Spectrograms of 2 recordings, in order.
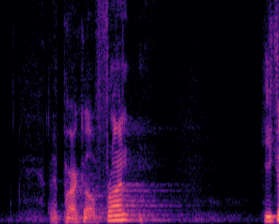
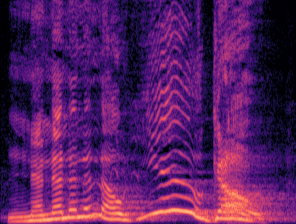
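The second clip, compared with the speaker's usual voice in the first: louder, rising no's into a shouted you go; insistent shout; 6 semitones higher, 5 dB louder, much slower than usual. Retold or imitated. Dad out-insists the other driver, building to a shout. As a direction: insist hard, building to a yell. Acted standoff at four-way stop.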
